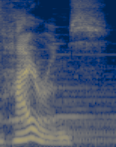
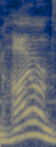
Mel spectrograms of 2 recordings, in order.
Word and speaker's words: Hyarms: Patrick Hyarms. It actually is. I thought it was Hiram's. I thought that's how they said it the first time. But, I mean, High Arms is how it's spelled.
